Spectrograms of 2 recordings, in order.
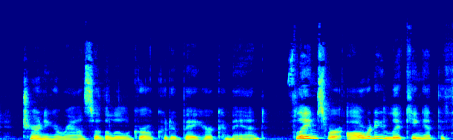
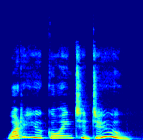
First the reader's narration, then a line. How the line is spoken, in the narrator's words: she asked in a tiny childish voice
